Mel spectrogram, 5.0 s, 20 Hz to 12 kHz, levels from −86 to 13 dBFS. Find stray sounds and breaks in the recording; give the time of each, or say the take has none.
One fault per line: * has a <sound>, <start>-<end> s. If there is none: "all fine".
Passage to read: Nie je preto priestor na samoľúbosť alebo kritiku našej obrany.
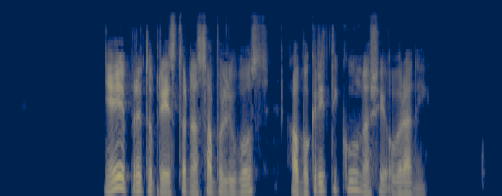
all fine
